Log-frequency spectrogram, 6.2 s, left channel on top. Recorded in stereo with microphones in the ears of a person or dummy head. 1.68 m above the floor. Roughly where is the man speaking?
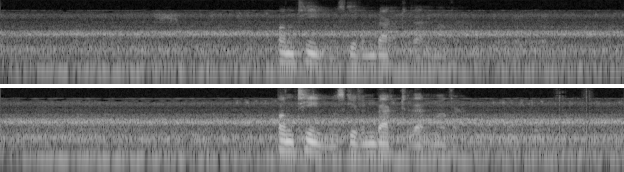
Right.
